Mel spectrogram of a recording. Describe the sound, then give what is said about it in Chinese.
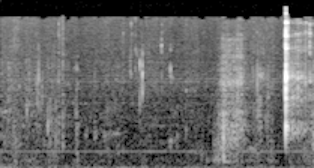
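Someone quietly chews a bite of shrimp tossed with tomato, soft wet mouth sounds and faint crunches ending in one brief sharp click, all faint with no talking. “OK，好，那我就来尝一口，我看看虾子这样会不会很奇怪？”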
